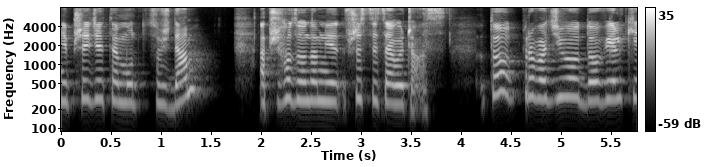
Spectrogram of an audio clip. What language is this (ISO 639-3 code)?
pol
